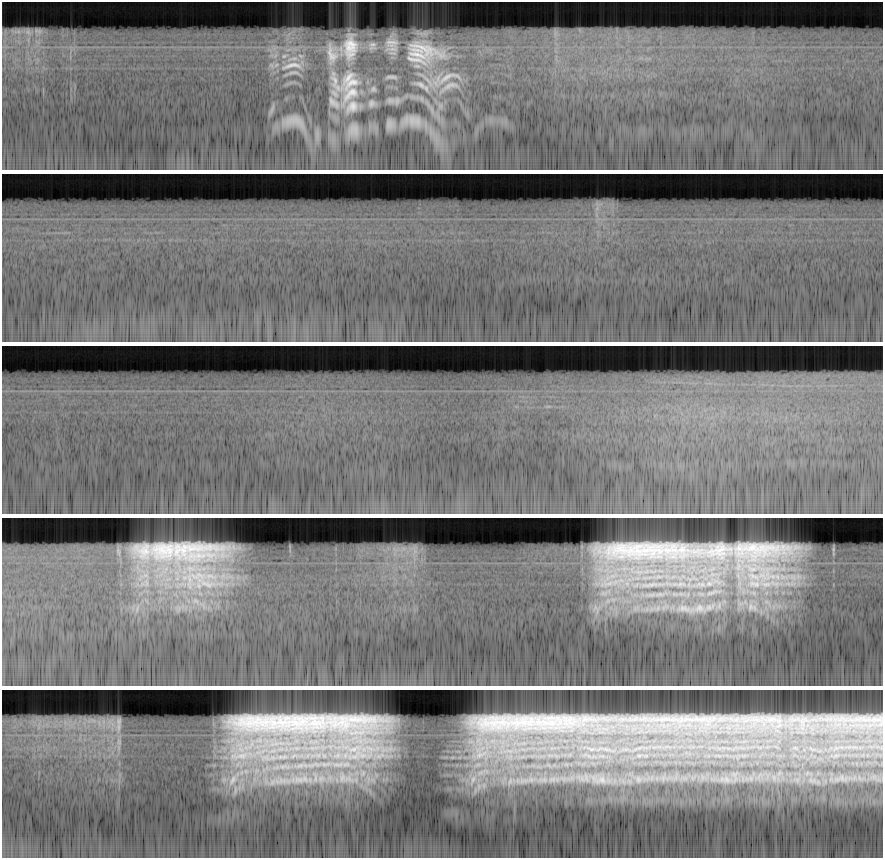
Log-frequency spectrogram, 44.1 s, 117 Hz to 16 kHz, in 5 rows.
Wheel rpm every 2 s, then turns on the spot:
0, 0, 0, 0, 0, 0, 0, 0, 0, 0, 0, 0, 0, 20, 20, 10, 100, 10, 20, 80, 140, 160.
none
